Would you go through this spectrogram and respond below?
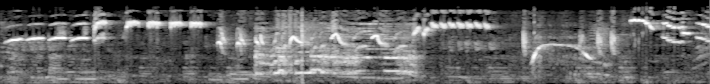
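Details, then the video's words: Masteran song of a brown-chested jungle flycatcher: steady series of high repeated whistled notes, a dense burst of mixed chattering phrases, then more high whistles and an arched slurred note. "Masteran Burung SRDC Gacor || Sikatan-Rimba Dada-Coklat"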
